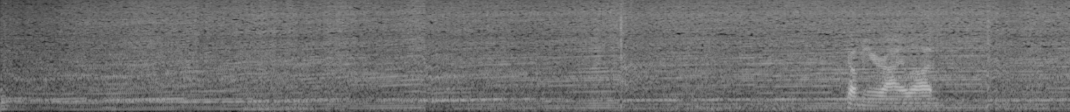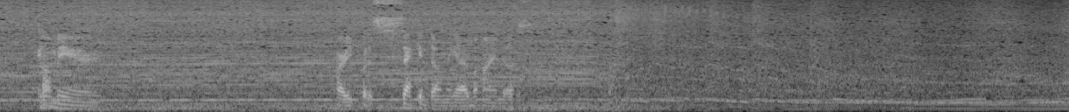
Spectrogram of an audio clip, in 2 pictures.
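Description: A racing car engine screams at high revs, rising and dropping as gears shift.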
